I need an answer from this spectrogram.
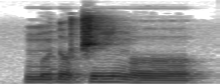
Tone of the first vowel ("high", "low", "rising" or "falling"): low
